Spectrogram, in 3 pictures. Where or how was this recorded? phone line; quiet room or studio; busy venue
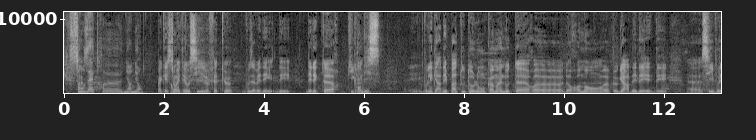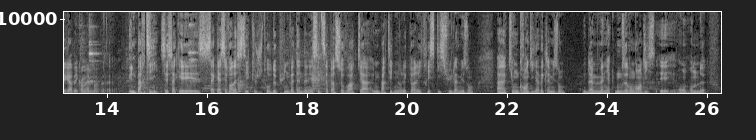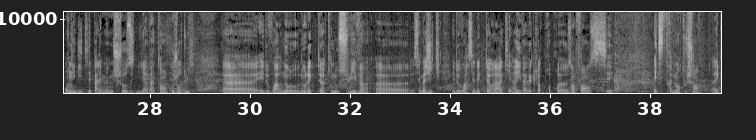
busy venue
